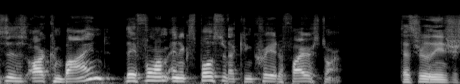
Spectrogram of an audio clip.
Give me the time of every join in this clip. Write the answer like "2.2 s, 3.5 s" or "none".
2.3 s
